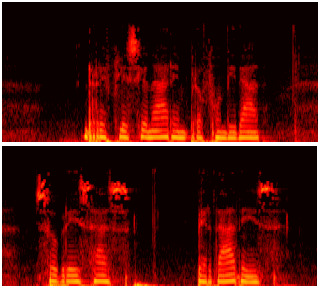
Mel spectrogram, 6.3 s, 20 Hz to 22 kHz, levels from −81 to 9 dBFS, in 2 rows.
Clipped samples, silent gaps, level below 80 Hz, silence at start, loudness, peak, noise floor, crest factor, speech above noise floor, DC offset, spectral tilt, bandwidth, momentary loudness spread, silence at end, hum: under 0.1%; none; -38 dBFS; 0.65 s; -30 LUFS; -10 dBFS; -58 dBFS; 20 dB; 31 dB; under 0.1%; -5 dB/octave; 11 kHz; 6 LU; 0.2 s; none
